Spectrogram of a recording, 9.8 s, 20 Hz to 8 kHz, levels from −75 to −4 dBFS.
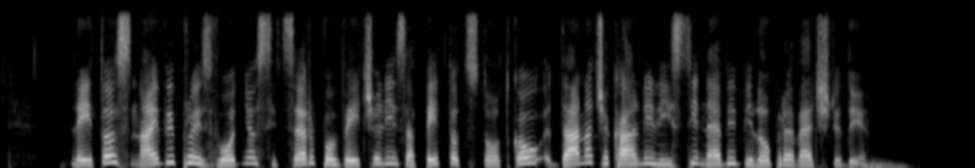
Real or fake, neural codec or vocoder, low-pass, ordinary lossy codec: real; none; 7.2 kHz; none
